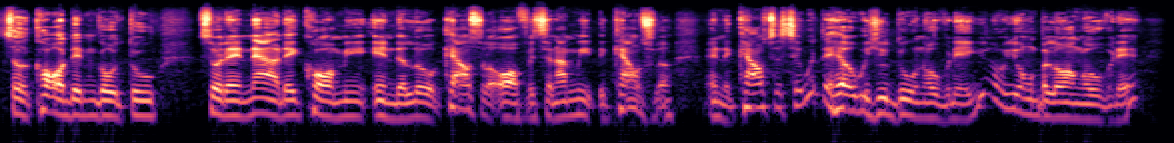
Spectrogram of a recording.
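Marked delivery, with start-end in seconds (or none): 6.0-8.5 mock stern, no-nonsense, dead-serious voice. Retelling what a counselor said after catching him: imitating someone talking all serious. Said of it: "the way he was talking to me all serious".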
